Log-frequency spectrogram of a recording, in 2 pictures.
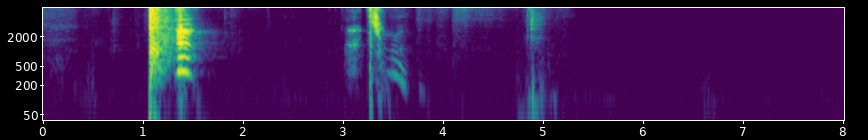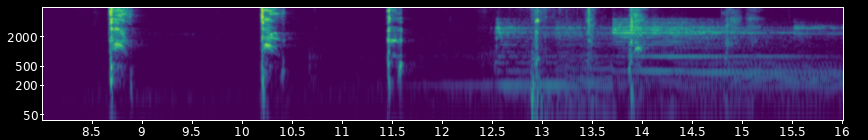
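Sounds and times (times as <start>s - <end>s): man coughing harshly: 8.7s - 9.0s, 10.2s - 10.6s, 11.4s - 11.8s, 12.9s - 14.2s, 14.8s - 15.3s
soft guitar music: 12.1s - 16.0s.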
